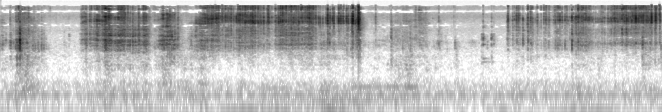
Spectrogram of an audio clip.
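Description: A solid rectangular bar of dry pink soap, held in the palm, is cut into thin strips with a metal knife blade. Dry, crunchy scraping and cracking sounds come in bright, gritty bursts, with a few sharper snaps standing out.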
